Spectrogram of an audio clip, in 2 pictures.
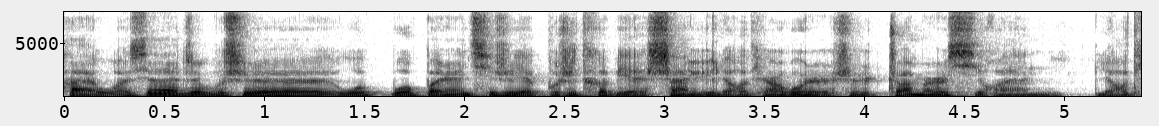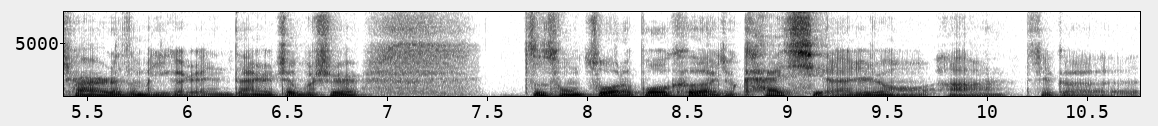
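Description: Speaking at a moderate pace, a man uses a very deep, low voice with ordinary pitch variation. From Northeast China. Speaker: podcast host. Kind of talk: casual chat.

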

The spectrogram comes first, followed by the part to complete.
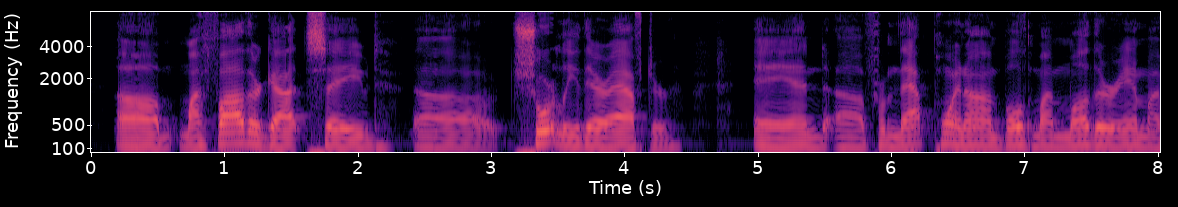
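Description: Here is a man with an American accent and a fairly high pitch. He speaks at a fairly slow pace with fairly even intonation. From Western Massachusetts. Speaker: baseball coach. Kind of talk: interview. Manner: halting.

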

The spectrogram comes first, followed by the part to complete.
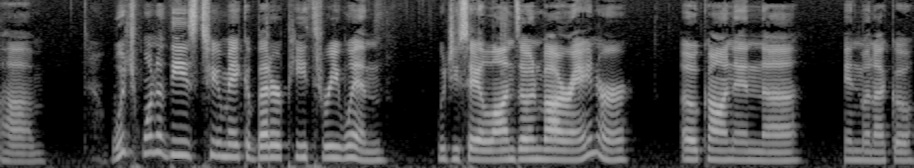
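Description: At a fairly slow pace, a woman with a medium pitch and lively intonation leaves long, frequent pauses, in a very clean recording with a silent background. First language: French. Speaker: campus radio co-host. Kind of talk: casual chat. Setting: radio studio.

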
